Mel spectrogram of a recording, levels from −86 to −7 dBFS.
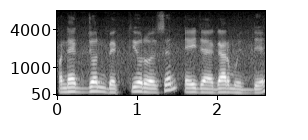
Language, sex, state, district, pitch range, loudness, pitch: Bengali, male, Assam, Hailakandi, 130-150 Hz, -16 LUFS, 135 Hz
